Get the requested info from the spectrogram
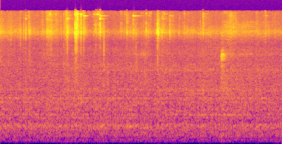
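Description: Faint rustling and a few small scratchy ticks of a sheer ribbon and fabric bundle being handled and untied.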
